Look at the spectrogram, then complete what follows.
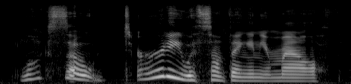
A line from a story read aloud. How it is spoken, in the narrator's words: he murmured, voice dripping with satisfaction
